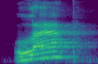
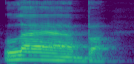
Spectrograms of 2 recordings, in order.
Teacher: when the B is at the end of the word, the vowel before it needs to be a little bit longer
